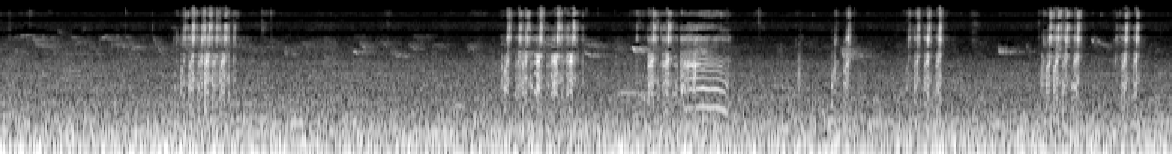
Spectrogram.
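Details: A cat chattering and chirping: short bursts of rapid, stuttering clicks recur every second or two, with one rising and falling chirp in the middle, over a steady low rumble of background noise.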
